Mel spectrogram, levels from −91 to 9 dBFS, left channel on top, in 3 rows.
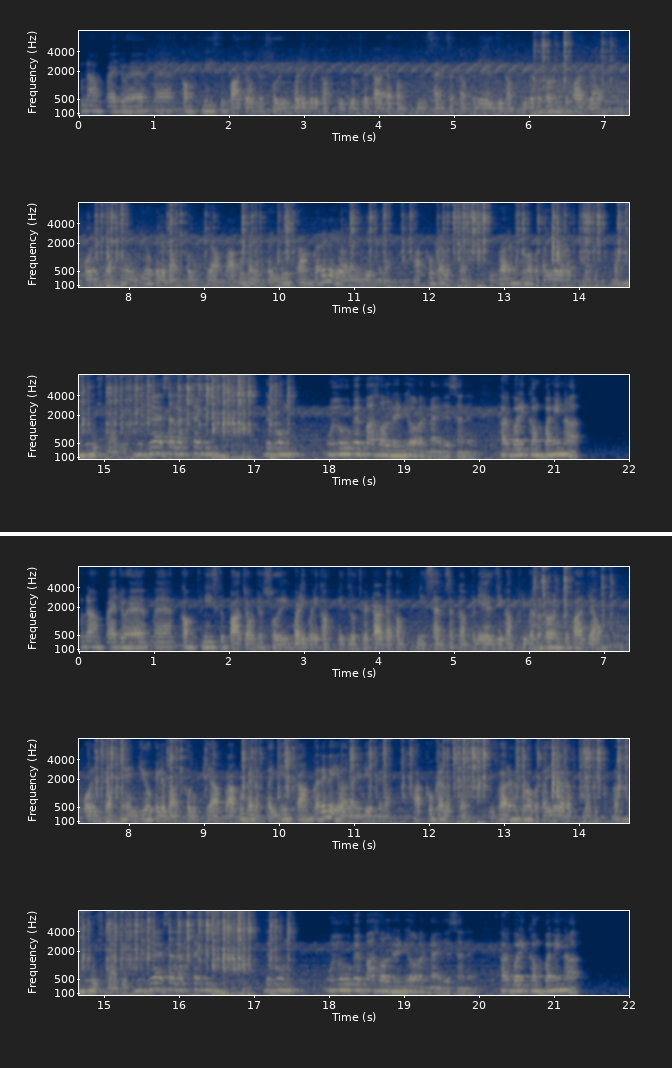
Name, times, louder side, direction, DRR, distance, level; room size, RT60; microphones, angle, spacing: voice 1, 0.0-7.0 7.4-11.5 11.8-15.3, right 4 dB, 70° right, 0.8 m, -36 dB
sound 1, 0.9-20.4, left 2 dB, 40° left, 1.0 m, -49 dB
sound 2, 4.5-4.6 5.9-7.1 7.4-7.9 8.4-10.2 10.8-11.8 12.1-17.5, right 2 dB, ahead, 1.5 m, -33 dB
voice 2, 14.5-16.7 17.1-17.7 18.0-20.0 20.3-21.3, left 2 dB, 20° left, 0.4 m, -34 dB
12.5 x 5.0 x 2.5 m
head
